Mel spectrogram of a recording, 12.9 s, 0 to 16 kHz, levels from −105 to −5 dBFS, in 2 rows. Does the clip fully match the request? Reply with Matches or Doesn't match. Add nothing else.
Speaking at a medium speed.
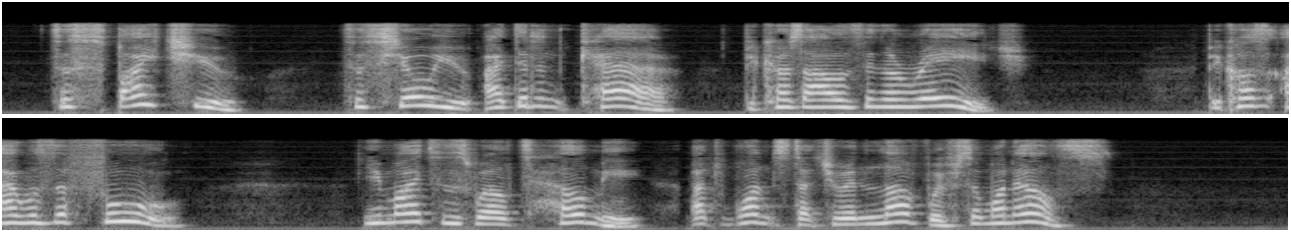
Matches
